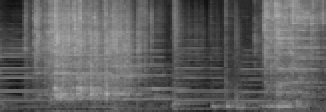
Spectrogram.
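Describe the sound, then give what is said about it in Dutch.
A generous amount of ice cubes dropped into a glass while making the Belfius mocktail, clattering and rattling in several irregular bursts over a few seconds, fairly loud, with a steady tonal hum running underneath and no talking. “Wat ik nu ga doen is in het glas flink wat ijsblokjes toevoegen.”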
